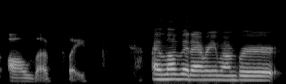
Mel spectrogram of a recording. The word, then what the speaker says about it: Alluv Place: It's all love place. A ll uv place. It looks like a lot of people want to say alve.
